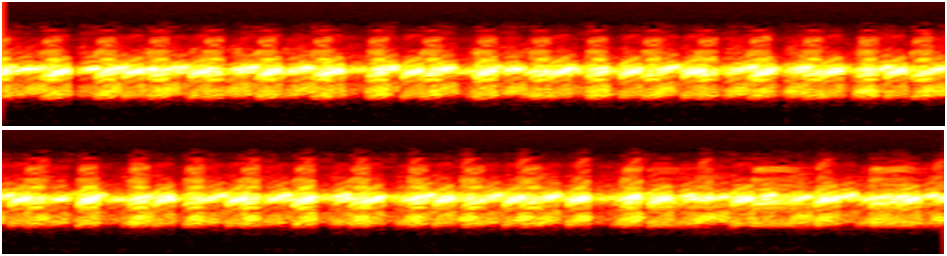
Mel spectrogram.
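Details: Continuous frog chorus: rapid, buzzy croaks stacked on top of one another, a relentless pulsing rattle that holds the same bright pitch band for the whole stretch.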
